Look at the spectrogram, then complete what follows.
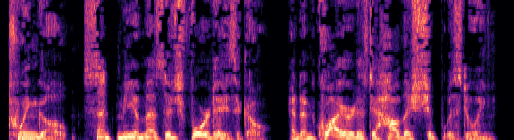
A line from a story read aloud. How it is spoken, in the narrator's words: he rumbled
